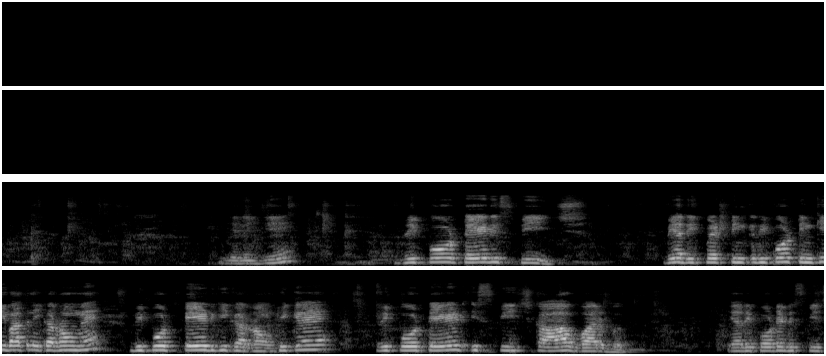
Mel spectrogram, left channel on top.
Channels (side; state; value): left; silent; digital silence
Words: ये लीजिए, रिपोर्टेड स्पीच। भैया रिपोर्टिंग की बात नहीं कर रहा हूं मैं, रिपोर्टेड की कर रहा हूं। ठीक है, रिपोर्टेड स्पीच का वर्ब या रिपोर्टेड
